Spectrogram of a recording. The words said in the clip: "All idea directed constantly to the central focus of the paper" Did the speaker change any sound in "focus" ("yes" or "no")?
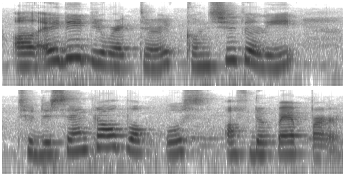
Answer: yes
